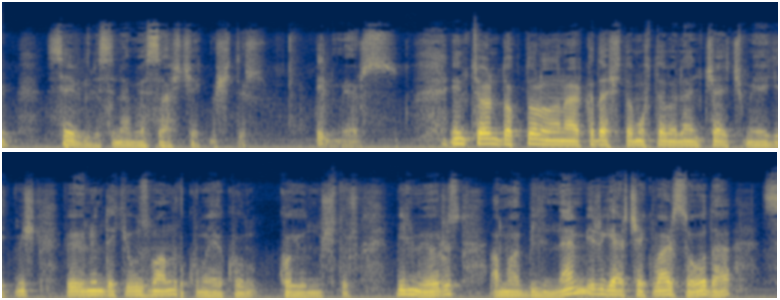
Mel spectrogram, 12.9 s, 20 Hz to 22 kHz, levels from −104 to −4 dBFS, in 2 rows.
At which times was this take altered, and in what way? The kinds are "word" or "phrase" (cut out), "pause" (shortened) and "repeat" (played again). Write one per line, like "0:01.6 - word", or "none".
0:08.0 - phrase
